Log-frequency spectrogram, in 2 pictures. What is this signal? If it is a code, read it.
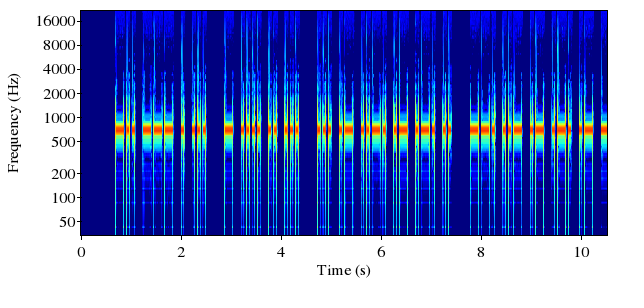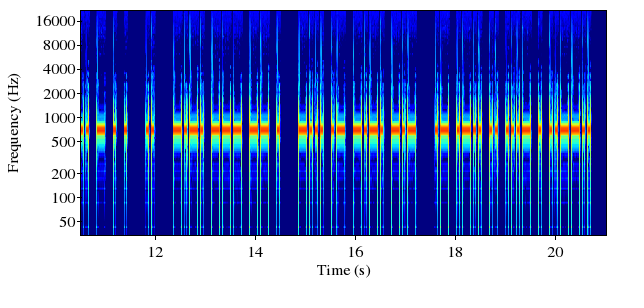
Morse code, heard as a keyed tone, about 22 wpm, 700 Hz. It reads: DOES THIS SAFARI GUARANTEE I COME BACK ALIVE?
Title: A Sound Of Thunder 22wpm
